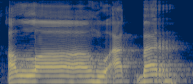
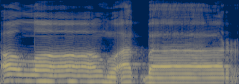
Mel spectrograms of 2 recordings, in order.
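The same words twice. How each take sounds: First: The vowel in the last syllable is kept short. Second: The vowel in the last syllable is drawn out long. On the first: The speaker calls it right. "Barnya pendek" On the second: The speaker calls it wrong. "baknya panjang ... Ini salah fatal"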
